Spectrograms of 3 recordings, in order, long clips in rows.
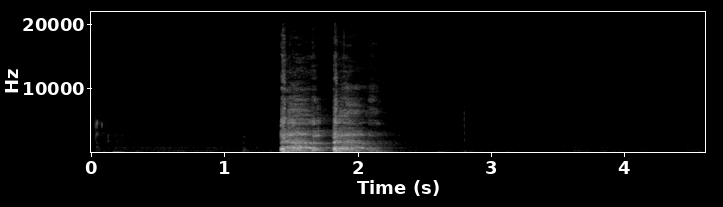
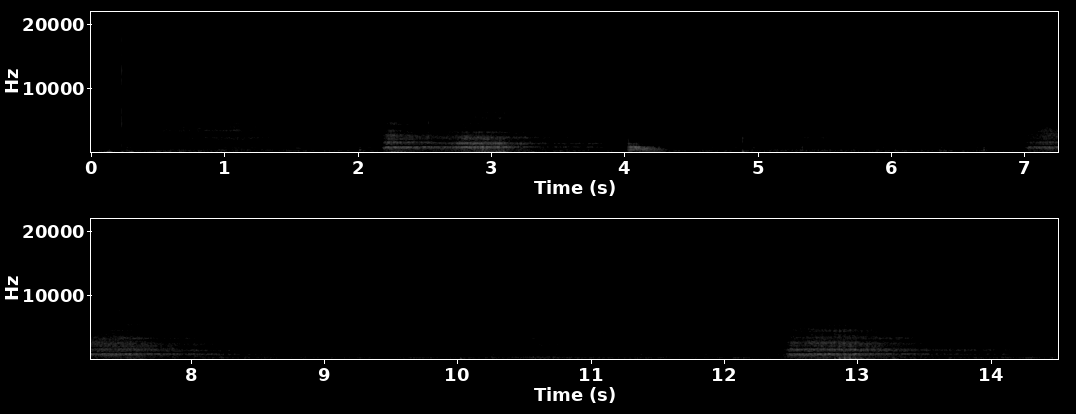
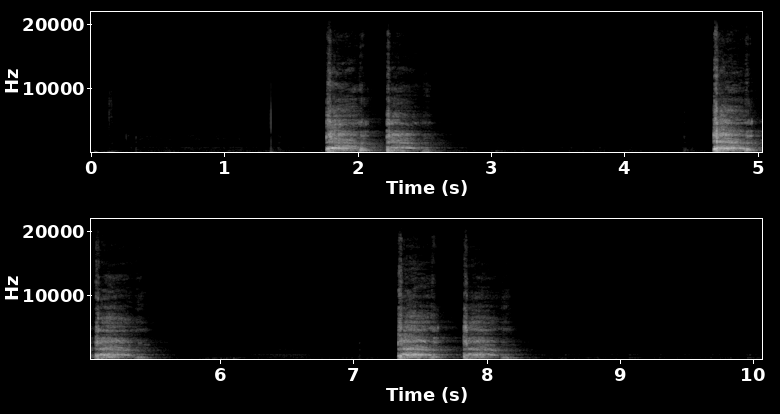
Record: {"cough_length": "4.6 s", "cough_amplitude": 14460, "cough_signal_mean_std_ratio": 0.28, "exhalation_length": "14.5 s", "exhalation_amplitude": 458, "exhalation_signal_mean_std_ratio": 0.59, "three_cough_length": "10.1 s", "three_cough_amplitude": 32767, "three_cough_signal_mean_std_ratio": 0.32, "survey_phase": "beta (2021-08-13 to 2022-03-07)", "age": "65+", "gender": "Male", "wearing_mask": "No", "symptom_none": true, "smoker_status": "Ex-smoker", "respiratory_condition_asthma": false, "respiratory_condition_other": true, "recruitment_source": "REACT", "submission_delay": "0 days", "covid_test_result": "Negative", "covid_test_method": "RT-qPCR"}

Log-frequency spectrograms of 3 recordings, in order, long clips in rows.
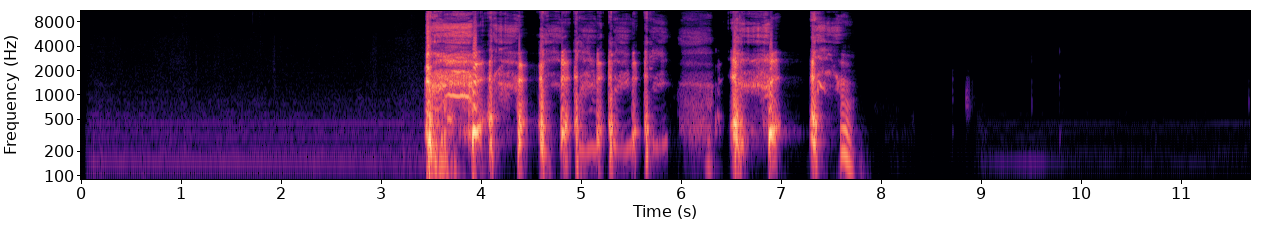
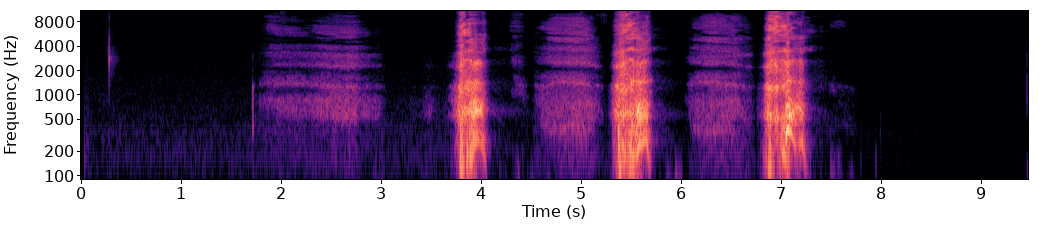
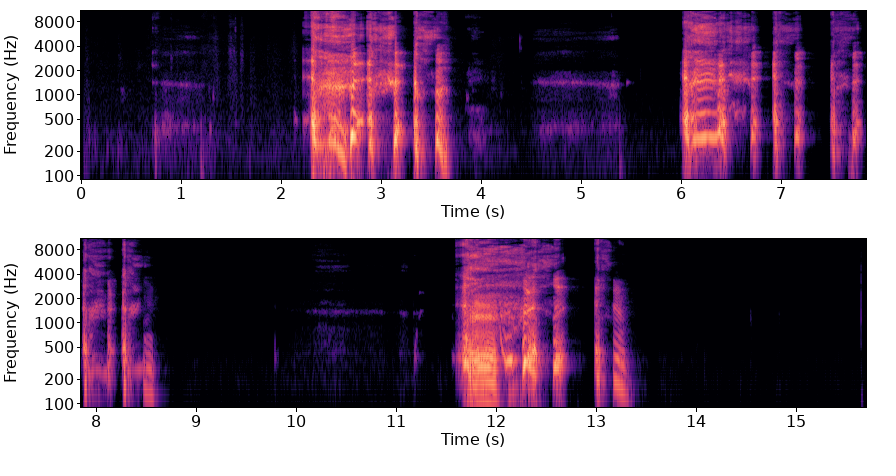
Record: {"cough_length": "11.7 s", "cough_amplitude": 32768, "cough_signal_mean_std_ratio": 0.28, "exhalation_length": "9.5 s", "exhalation_amplitude": 32768, "exhalation_signal_mean_std_ratio": 0.26, "three_cough_length": "15.7 s", "three_cough_amplitude": 32768, "three_cough_signal_mean_std_ratio": 0.31, "survey_phase": "beta (2021-08-13 to 2022-03-07)", "age": "45-64", "gender": "Male", "wearing_mask": "No", "symptom_cough_any": true, "symptom_runny_or_blocked_nose": true, "symptom_fatigue": true, "symptom_change_to_sense_of_smell_or_taste": true, "symptom_loss_of_taste": true, "smoker_status": "Never smoked", "respiratory_condition_asthma": true, "respiratory_condition_other": false, "recruitment_source": "Test and Trace", "submission_delay": "1 day", "covid_test_result": "Positive", "covid_test_method": "RT-qPCR", "covid_ct_value": 19.3, "covid_ct_gene": "ORF1ab gene", "covid_ct_mean": 19.7, "covid_viral_load": "350000 copies/ml", "covid_viral_load_category": "Low viral load (10K-1M copies/ml)"}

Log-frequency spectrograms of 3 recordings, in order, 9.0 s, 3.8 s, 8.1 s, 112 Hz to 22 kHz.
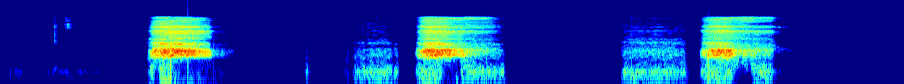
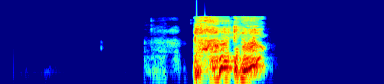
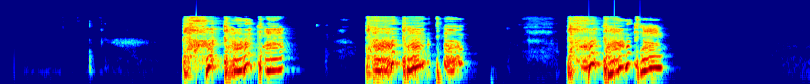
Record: {"exhalation_length": "9.0 s", "exhalation_amplitude": 14551, "exhalation_signal_mean_std_ratio": 0.34, "cough_length": "3.8 s", "cough_amplitude": 29212, "cough_signal_mean_std_ratio": 0.35, "three_cough_length": "8.1 s", "three_cough_amplitude": 29606, "three_cough_signal_mean_std_ratio": 0.48, "survey_phase": "beta (2021-08-13 to 2022-03-07)", "age": "45-64", "gender": "Female", "wearing_mask": "No", "symptom_cough_any": true, "symptom_runny_or_blocked_nose": true, "symptom_fatigue": true, "symptom_headache": true, "symptom_change_to_sense_of_smell_or_taste": true, "symptom_onset": "2 days", "smoker_status": "Never smoked", "respiratory_condition_asthma": false, "respiratory_condition_other": false, "recruitment_source": "Test and Trace", "submission_delay": "2 days", "covid_test_result": "Positive", "covid_test_method": "ePCR"}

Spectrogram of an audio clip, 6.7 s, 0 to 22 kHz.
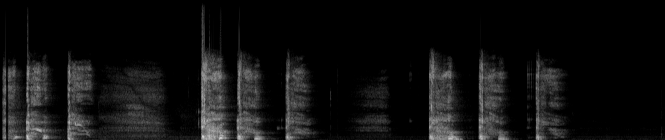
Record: {"three_cough_length": "6.7 s", "three_cough_amplitude": 32768, "three_cough_signal_mean_std_ratio": 0.33, "survey_phase": "beta (2021-08-13 to 2022-03-07)", "age": "45-64", "gender": "Female", "wearing_mask": "No", "symptom_cough_any": true, "symptom_runny_or_blocked_nose": true, "symptom_onset": "7 days", "smoker_status": "Never smoked", "respiratory_condition_asthma": false, "respiratory_condition_other": false, "recruitment_source": "REACT", "submission_delay": "2 days", "covid_test_result": "Negative", "covid_test_method": "RT-qPCR", "influenza_a_test_result": "Negative", "influenza_b_test_result": "Negative"}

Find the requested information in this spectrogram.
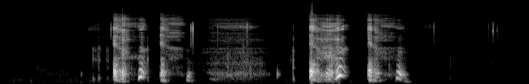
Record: {"cough_length": "5.3 s", "cough_amplitude": 32768, "cough_signal_mean_std_ratio": 0.3, "survey_phase": "beta (2021-08-13 to 2022-03-07)", "age": "45-64", "gender": "Female", "wearing_mask": "No", "symptom_cough_any": true, "symptom_runny_or_blocked_nose": true, "symptom_shortness_of_breath": true, "symptom_fatigue": true, "symptom_headache": true, "smoker_status": "Ex-smoker", "respiratory_condition_asthma": false, "respiratory_condition_other": true, "recruitment_source": "Test and Trace", "submission_delay": "1 day", "covid_test_result": "Positive", "covid_test_method": "RT-qPCR", "covid_ct_value": 14.3, "covid_ct_gene": "ORF1ab gene"}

